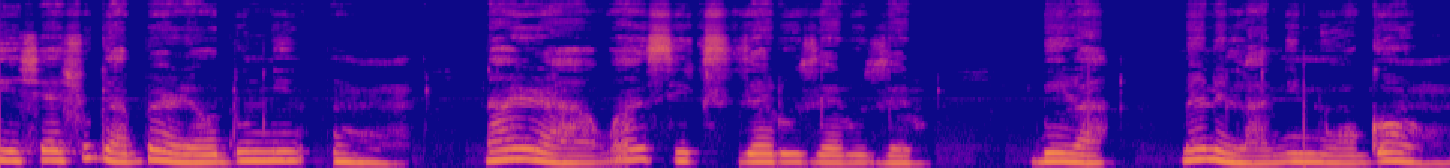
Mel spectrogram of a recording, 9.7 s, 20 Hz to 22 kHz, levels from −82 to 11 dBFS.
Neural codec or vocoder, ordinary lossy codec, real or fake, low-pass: vocoder, 48 kHz, 128 mel bands, Vocos; none; fake; none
